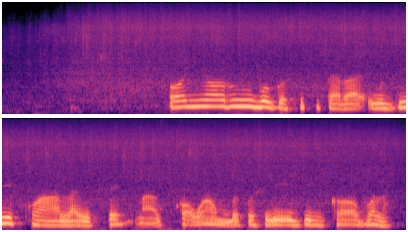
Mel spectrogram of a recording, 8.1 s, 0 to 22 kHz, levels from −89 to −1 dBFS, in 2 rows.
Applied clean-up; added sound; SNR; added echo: none; Bathtub (filling or washing); 18 dB; none.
